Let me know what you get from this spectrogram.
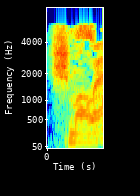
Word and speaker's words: Smollett: I know, did I pronounce Smollett? – Smollett. – There's no sh in it.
